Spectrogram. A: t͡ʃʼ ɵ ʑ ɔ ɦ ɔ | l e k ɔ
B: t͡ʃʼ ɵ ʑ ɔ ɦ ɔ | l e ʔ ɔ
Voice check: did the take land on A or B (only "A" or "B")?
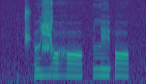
B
